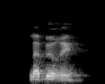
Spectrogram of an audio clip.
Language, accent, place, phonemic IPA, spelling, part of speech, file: French, France, Lyon, /la.bœ.ʁe/, labeurer, verb, LL-Q150 (fra)-labeurer.wav
- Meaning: to toil (struggle)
